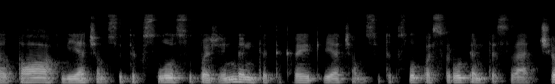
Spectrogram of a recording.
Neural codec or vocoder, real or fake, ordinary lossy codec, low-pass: none; real; Opus, 32 kbps; 10.8 kHz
